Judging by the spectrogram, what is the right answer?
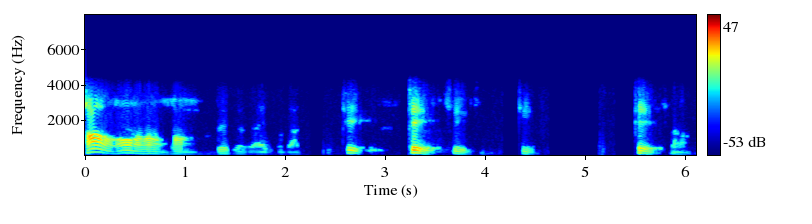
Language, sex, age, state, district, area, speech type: Maithili, male, 30-45, Bihar, Darbhanga, rural, conversation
